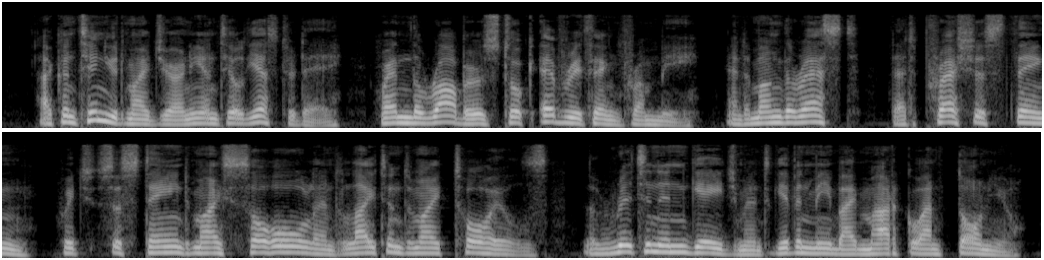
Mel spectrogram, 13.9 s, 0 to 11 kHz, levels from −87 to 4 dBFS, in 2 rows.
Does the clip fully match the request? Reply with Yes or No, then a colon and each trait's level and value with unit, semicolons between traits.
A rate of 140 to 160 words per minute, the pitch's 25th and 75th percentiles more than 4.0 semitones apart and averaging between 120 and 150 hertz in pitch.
Yes: average, 155 wpm; average, 4.4 semitones; low, 135 Hz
